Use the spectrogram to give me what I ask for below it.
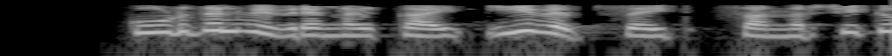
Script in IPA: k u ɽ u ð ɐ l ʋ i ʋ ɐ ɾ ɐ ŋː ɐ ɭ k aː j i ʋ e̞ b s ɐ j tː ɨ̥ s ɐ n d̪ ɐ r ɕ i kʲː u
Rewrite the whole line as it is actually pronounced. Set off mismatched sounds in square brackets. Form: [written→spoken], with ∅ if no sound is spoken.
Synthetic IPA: k [u→uː] ɽ u ð ɐ l ʋ i ʋ ɐ ɾ ɐ ŋː ɐ ɭ k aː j [i→iː] ʋ e̞ b s ɐ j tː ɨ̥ s ɐ n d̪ ɐ r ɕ i kʲː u

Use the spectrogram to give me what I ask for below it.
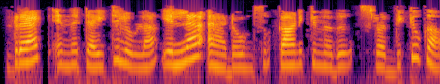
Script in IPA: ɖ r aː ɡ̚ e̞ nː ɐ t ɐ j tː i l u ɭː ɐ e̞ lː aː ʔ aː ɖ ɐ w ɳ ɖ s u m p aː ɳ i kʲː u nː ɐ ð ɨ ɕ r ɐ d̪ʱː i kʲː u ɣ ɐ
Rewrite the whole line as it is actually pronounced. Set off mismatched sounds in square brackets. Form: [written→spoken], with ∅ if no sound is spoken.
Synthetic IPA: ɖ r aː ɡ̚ e̞ nː ɐ t ɐ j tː i l u ɭː ɐ e̞ lː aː ʔ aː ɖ ɐ w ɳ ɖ s u m [p→k] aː ɳ i kʲː u nː ɐ ð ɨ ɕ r ɐ d̪ʱː i kʲː u ɣ ɐ

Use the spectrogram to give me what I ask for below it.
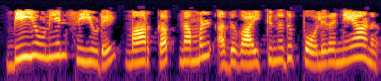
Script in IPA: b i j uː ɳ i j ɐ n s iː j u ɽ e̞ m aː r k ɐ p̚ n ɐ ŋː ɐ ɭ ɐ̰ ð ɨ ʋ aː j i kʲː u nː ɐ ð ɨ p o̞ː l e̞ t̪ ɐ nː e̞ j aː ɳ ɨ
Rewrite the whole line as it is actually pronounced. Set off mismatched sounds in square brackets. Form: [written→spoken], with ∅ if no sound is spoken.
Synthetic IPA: b i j uː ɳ i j ɐ n s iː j u ɽ e̞ m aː r k ɐ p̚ n ɐ [ŋː→mː] ɐ ɭ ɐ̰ ð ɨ ʋ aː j i kʲː u nː ɐ ð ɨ p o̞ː l e̞ t̪ ɐ nː e̞ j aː ɳ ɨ

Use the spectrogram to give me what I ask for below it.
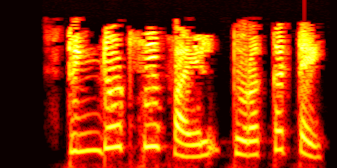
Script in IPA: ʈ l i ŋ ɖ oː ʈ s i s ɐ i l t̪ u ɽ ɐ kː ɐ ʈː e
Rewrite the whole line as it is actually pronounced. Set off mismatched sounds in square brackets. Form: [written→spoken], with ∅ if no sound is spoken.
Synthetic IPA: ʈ [l→r] i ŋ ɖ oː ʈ s i [s→f] ɐ [i→j] l t̪ u [ɽ→r] ɐ kː ɐ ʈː e

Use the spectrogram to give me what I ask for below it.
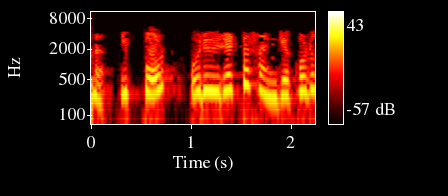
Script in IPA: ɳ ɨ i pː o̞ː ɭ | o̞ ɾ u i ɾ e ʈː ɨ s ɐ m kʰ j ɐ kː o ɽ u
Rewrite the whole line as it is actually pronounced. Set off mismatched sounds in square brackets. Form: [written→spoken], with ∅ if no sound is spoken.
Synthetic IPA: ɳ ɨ i pː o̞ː ɭ | o̞ ɾ u i ɾ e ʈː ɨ s ɐ [m→ŋ] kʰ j ɐ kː o ɽ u

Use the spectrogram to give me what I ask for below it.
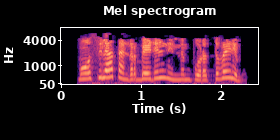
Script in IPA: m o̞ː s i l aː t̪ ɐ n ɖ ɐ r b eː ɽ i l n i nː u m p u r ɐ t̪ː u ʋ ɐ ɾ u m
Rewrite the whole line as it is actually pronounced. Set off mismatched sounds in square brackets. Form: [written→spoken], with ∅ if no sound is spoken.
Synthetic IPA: m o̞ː s i l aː t̪ ɐ [n→ɳ] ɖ ɐ r b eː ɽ i l n i nː u m p u r ɐ t̪ː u ʋ ɐ ɾ u m

